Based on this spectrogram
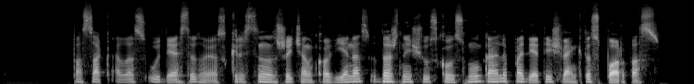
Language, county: Lithuanian, Šiauliai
